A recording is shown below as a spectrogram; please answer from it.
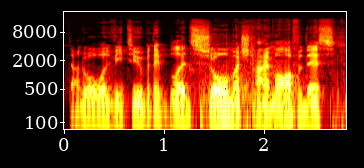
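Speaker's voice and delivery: ordinary delivery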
